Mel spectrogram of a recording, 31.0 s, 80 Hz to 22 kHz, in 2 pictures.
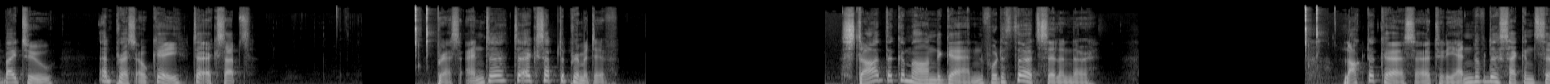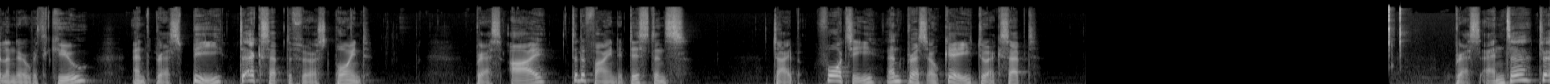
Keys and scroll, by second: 0.0-0.4 typing, 5.1 Return, 16.3 q, 18.2 p, 22.4 Delete, 24.1 4, 24.4 0.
